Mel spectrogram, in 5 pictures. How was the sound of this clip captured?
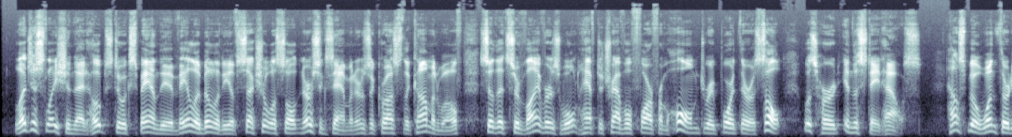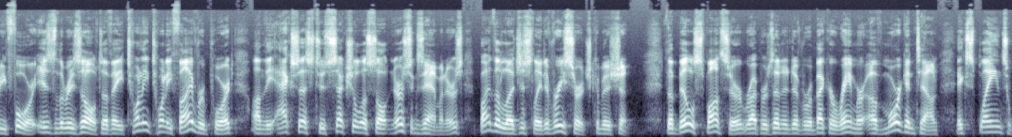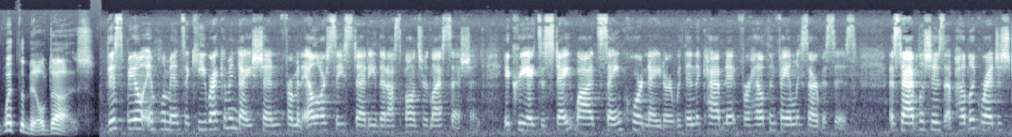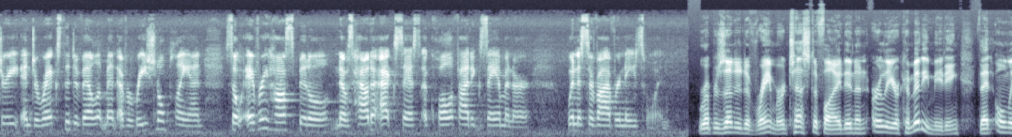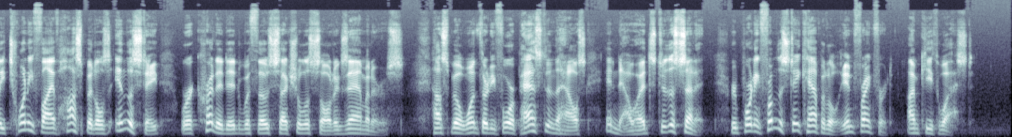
LRC Public Information offers audio feeds over the Internet to help radio news directors obtain timely actualities and pre-produced news spots.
